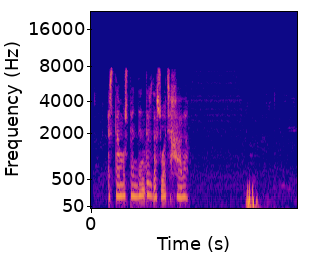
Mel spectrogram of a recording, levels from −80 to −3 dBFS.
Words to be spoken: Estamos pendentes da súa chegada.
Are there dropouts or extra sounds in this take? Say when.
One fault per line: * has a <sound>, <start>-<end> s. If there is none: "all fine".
all fine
